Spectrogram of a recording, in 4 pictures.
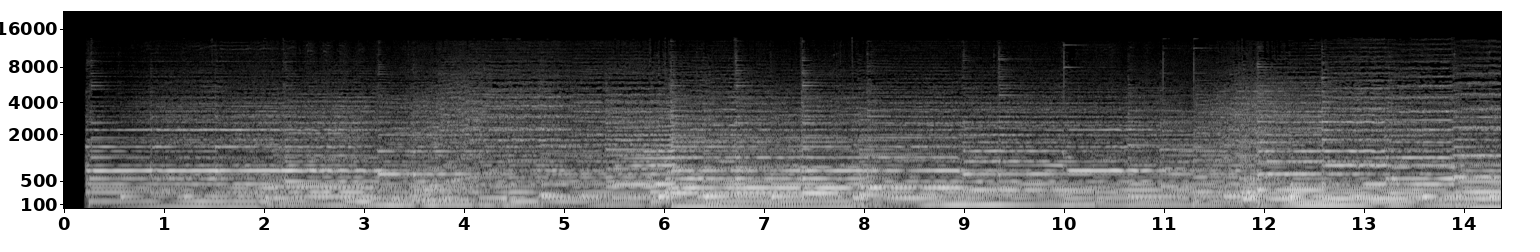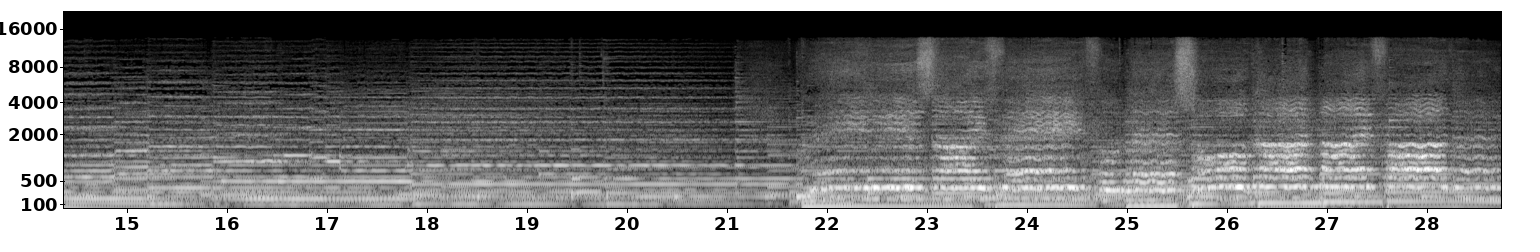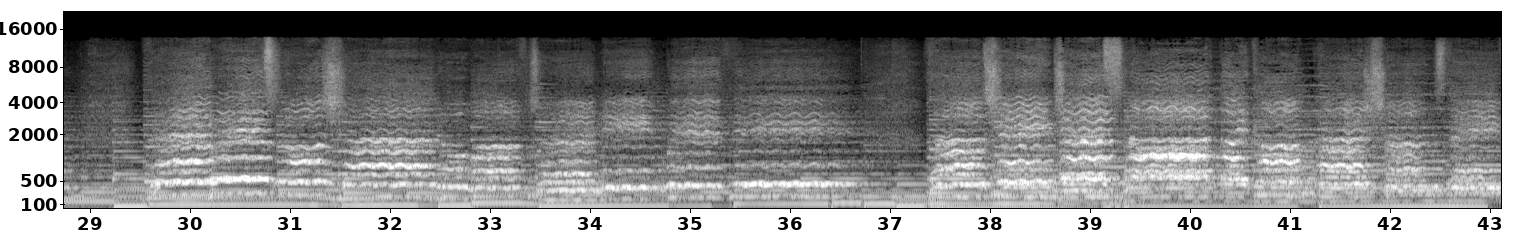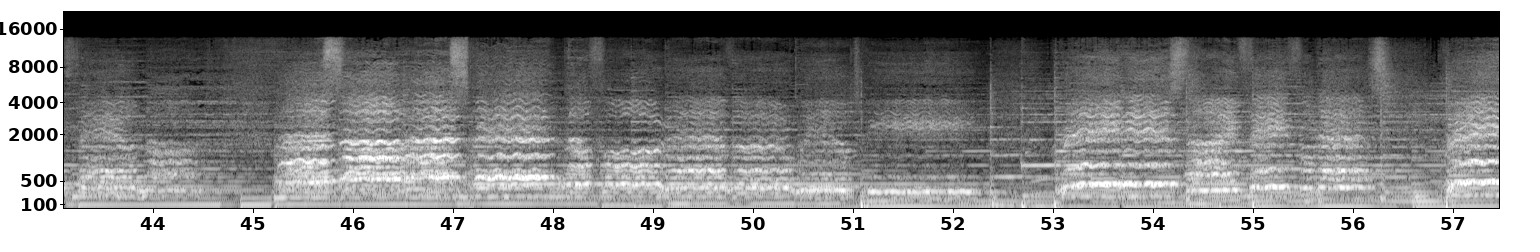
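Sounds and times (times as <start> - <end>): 
soprano singing a hymn choir rehearsal part: 21.7 - 57.4.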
